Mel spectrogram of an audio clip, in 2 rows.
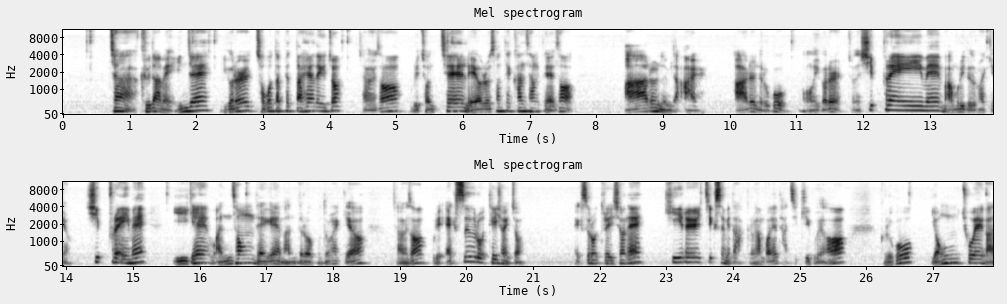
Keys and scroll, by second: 9.6 r, 18.4 Escape.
